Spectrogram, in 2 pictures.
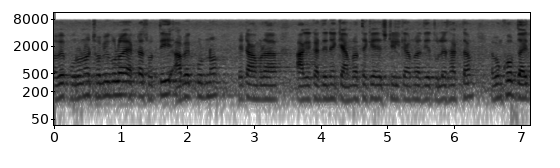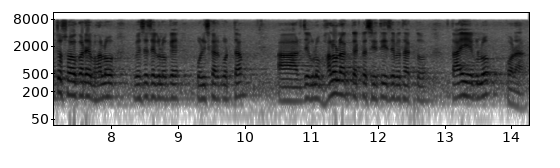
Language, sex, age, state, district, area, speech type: Bengali, male, 30-45, West Bengal, Purba Bardhaman, urban, spontaneous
